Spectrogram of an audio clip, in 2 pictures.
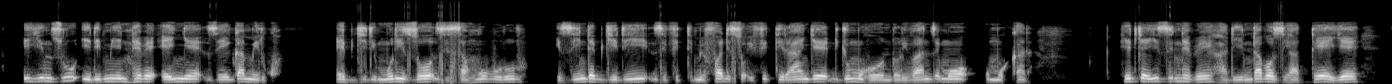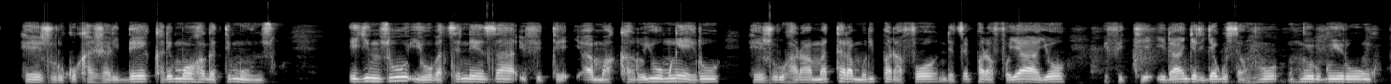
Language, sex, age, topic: Kinyarwanda, male, 25-35, health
